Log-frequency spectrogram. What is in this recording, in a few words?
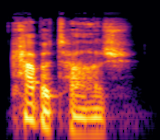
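"cabotage", British English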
